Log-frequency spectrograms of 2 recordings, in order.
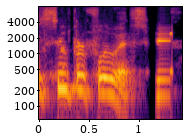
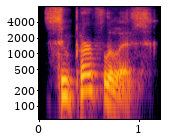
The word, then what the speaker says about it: superfluous: the way it flows four on the second syllable Cadence Cadence is the word you're referring a lot of people say Superfluous that is not how it's pronounced it's Superfluous bu bumpa bump all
